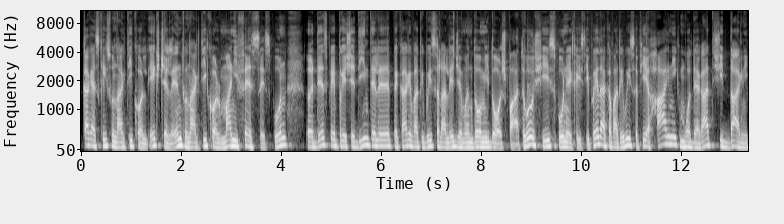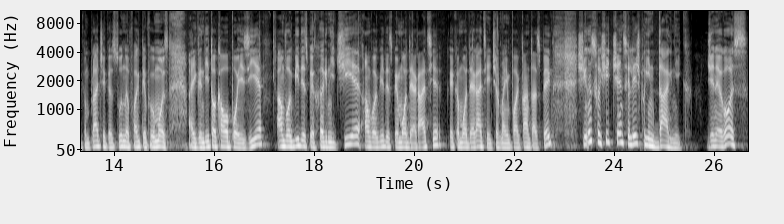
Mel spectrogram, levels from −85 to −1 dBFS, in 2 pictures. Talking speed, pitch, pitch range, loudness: 155 wpm, 120 Hz, 110-145 Hz, -14 LUFS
